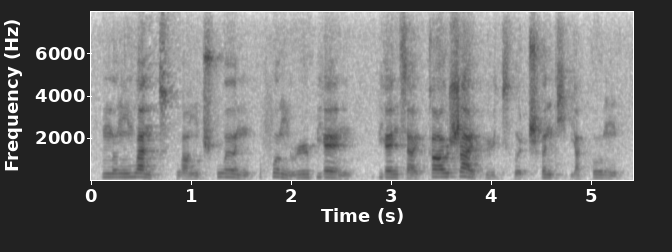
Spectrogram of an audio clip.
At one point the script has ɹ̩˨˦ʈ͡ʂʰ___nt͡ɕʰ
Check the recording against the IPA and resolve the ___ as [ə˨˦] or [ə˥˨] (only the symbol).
ə˥˨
